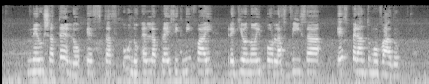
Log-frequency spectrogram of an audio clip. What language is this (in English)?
Esperanto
